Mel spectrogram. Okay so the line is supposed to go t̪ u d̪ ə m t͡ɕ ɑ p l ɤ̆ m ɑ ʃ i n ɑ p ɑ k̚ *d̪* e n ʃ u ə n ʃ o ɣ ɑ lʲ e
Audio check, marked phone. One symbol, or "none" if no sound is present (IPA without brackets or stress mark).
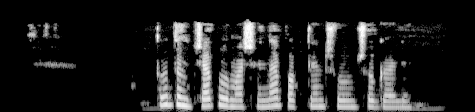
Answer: t̪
